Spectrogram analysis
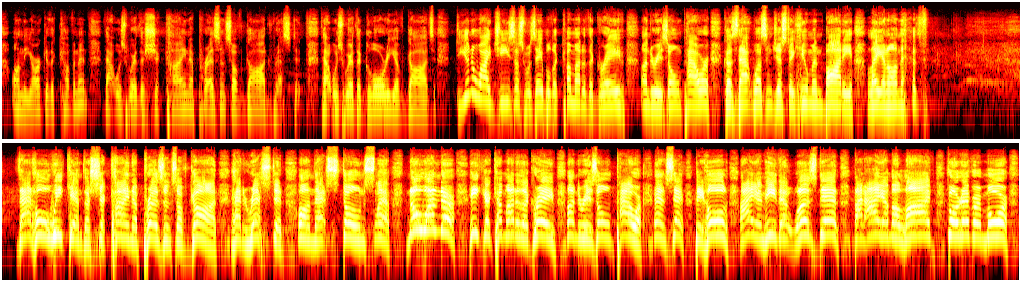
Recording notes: Wednesday Evening Revival Service. The Anchor Church of Zanesville, Ohio.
